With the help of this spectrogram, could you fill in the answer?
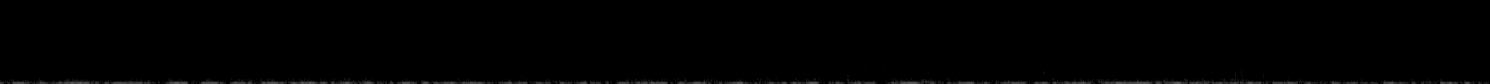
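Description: A blue wooden colored pencil, held in the fingers, shades with rubbing strokes across a flat paper coloring book page resting on a table. The strokes make a soft, steady, scratchy scraping that repeats in an uneven rhythm and carries faint bright hiss above a low rumble.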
